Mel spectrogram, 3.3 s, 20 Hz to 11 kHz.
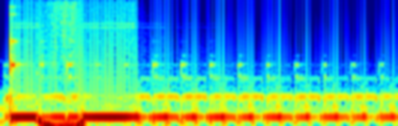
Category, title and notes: Instrument samples > Synths / Electronic
CVLT BASS 7
lowend, synthbass, wobble, subbass, low, lfo, drops, synth, subwoofer, bassdrop, bass, stabs, wavetable, subs, sub, clear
